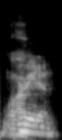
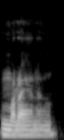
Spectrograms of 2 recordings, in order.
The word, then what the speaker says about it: Moreno: right uh Marino Morano Marino okay yeah in the South pretty much everyone says Marino so um that's pretty much the way I grew up saying it even though it's correctly pronounced like Morano but all right sounds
